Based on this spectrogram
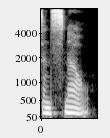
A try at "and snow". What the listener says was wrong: Just a hair slow, but not bad. Not bad.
